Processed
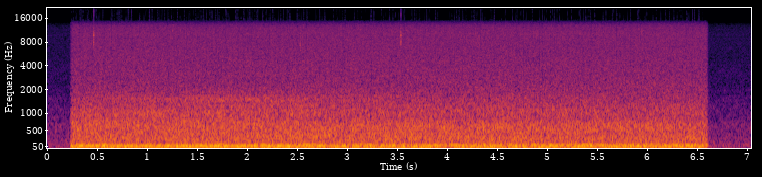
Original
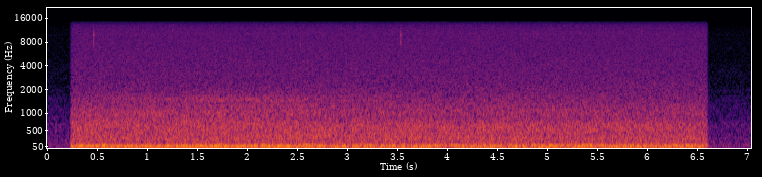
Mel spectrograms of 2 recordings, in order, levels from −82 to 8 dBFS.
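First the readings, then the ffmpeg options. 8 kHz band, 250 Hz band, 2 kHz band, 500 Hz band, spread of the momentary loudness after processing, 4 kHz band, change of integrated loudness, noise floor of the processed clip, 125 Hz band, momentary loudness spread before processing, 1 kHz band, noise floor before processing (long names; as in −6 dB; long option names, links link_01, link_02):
+8.0 dB, +8.0 dB, +8.0 dB, +8.0 dB, 2 LU, +8.0 dB, +8.0 dB, −39 dBFS, +8.0 dB, 2 LU, +8.0 dB, −47 dBFS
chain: -af "acontrast=37,aeval=exprs='clip(val(0),-1,0.237)':channel_layout=same,volume=3dB"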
